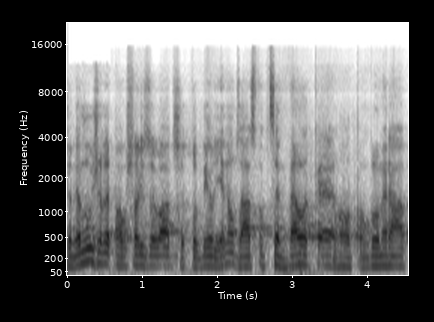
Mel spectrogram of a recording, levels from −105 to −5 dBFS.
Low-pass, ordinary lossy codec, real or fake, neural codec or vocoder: 14.4 kHz; Opus, 32 kbps; fake; codec, 44.1 kHz, 2.6 kbps, DAC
